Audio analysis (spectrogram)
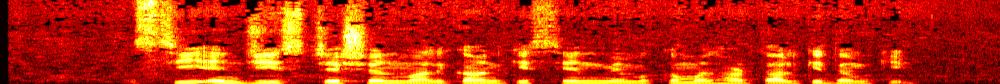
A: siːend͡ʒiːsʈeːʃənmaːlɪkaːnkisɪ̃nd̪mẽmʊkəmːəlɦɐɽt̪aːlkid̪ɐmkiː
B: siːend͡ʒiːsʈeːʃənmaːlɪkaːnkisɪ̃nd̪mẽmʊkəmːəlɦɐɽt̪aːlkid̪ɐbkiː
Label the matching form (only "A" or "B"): A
